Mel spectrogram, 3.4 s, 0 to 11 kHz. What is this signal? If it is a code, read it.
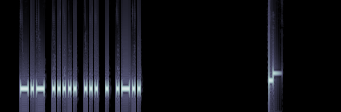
Morse code, heard as a keyed tone, about 44 wpm, 700 Hz. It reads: K5SEL
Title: USA Call Signs - 6x Character Spacing - 45wpm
